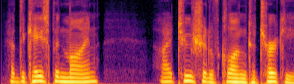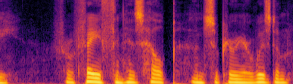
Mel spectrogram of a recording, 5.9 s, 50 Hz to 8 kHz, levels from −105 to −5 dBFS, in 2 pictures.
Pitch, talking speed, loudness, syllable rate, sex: 130 Hz, 205 wpm, -17 LUFS, 5.1 syllables/s, male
